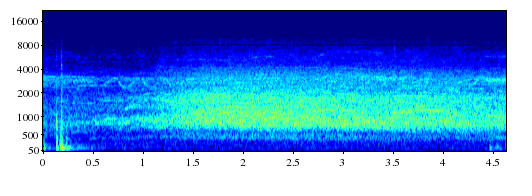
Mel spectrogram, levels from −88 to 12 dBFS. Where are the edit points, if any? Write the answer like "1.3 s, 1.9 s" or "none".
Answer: none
